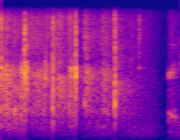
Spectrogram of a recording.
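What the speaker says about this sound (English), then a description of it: "if we could give them both a round of applause" People at a public meeting give a brief round of applause with distinct individual claps, which stops abruptly just before the end as a voice begins.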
